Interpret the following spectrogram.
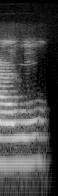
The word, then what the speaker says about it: hour: begin with a consonant the initial consonant h is not pronounced that is it is silenced as a release their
